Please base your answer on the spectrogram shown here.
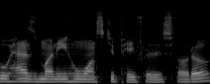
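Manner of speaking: ordinary talk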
